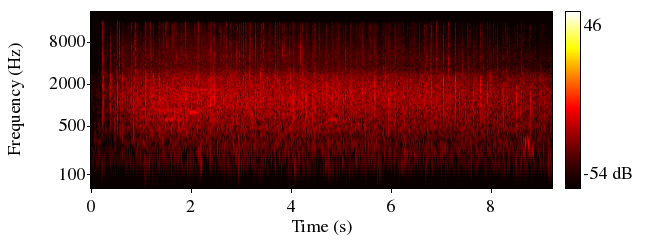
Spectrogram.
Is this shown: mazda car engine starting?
no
